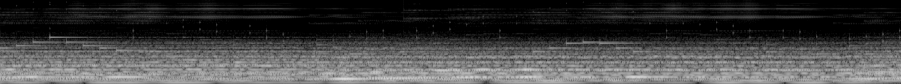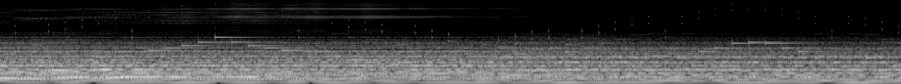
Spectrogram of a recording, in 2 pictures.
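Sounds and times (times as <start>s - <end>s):
instrumental music: 0.0s - 17.9s.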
